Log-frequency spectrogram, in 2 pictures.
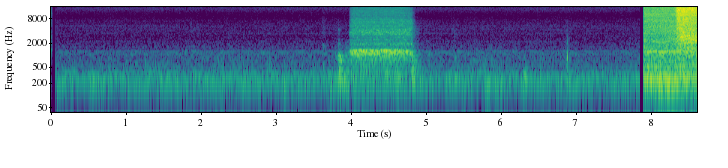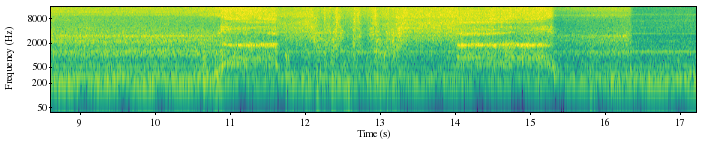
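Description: Kitamura Mycenter HX250 machining center running. A faint hum is broken by a short burst of hiss about four seconds in. About eight seconds in a loud, steady hiss starts with a fast low pulsing underneath and a few brief high whines, and it drops back shortly before the end.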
